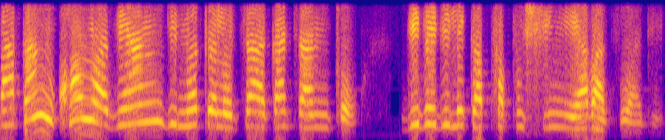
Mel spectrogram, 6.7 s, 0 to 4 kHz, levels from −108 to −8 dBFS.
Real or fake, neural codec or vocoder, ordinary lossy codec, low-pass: real; none; none; 3.6 kHz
